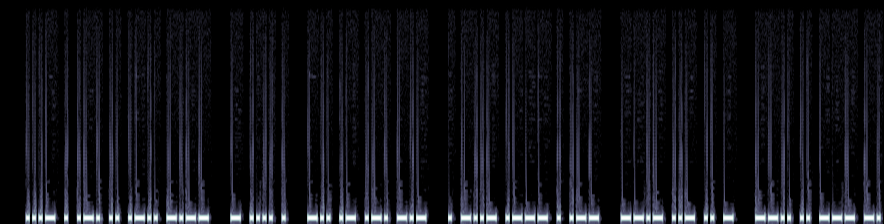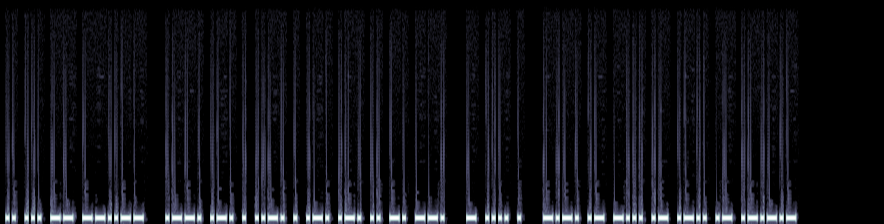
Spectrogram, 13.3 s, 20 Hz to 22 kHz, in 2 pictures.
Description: Morse code, heard as a keyed tone, about 50 wpm, 700 Hz. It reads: VERILY THE DARK EXJEW QUIT ZIONISM, PREFERRING THE CABALA.
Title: Pangram Challenge v2 - 50wpm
